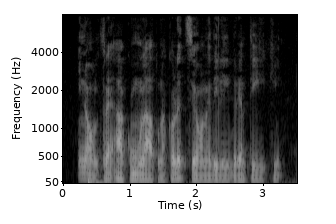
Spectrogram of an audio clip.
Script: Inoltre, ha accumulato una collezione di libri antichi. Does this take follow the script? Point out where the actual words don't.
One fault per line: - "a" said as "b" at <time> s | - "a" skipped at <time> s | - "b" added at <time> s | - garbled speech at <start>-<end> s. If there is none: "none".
none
